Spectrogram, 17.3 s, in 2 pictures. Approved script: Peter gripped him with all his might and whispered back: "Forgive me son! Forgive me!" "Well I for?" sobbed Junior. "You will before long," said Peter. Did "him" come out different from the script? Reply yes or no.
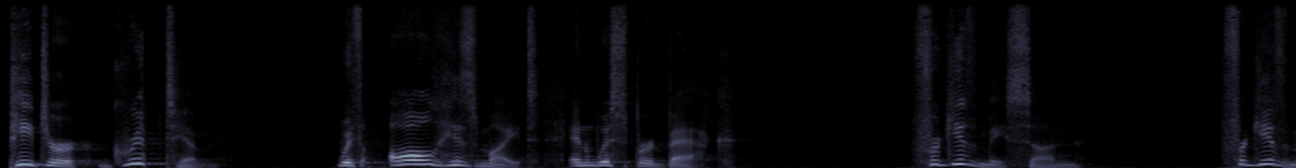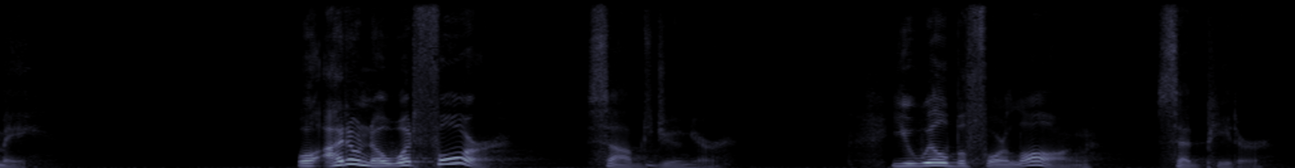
no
